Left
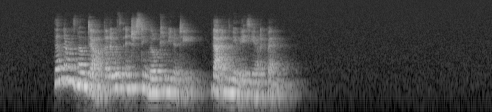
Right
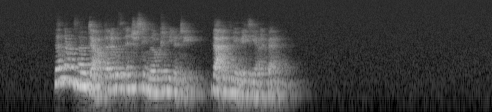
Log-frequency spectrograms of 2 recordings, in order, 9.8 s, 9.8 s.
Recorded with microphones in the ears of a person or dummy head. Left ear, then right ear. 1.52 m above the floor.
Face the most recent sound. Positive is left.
turn(degrees=40)  # may be behind; listen again after turning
